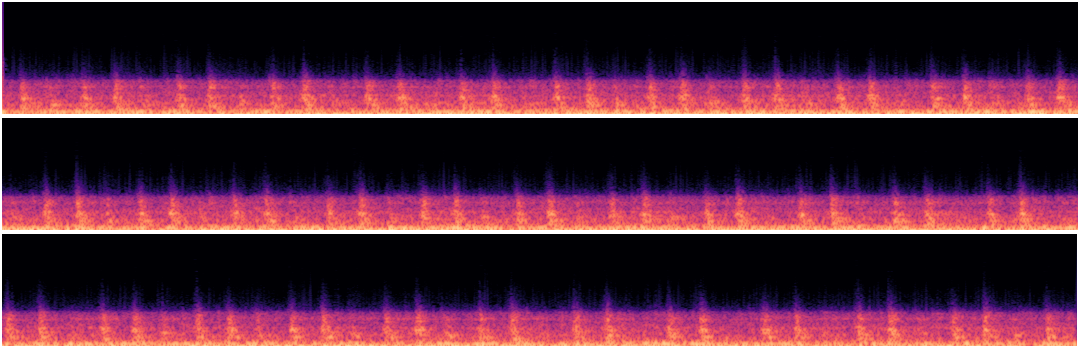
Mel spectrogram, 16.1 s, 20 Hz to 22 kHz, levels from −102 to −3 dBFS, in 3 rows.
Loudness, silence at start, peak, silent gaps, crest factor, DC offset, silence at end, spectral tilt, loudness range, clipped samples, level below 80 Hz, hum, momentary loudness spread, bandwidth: -26 LUFS; 0 s; -6 dBFS; none; 14 dB; under 0.1%; 0 s; -15 dB/octave; 1 LU; under 0.1%; -24 dBFS; none; 3 LU; 1.6 kHz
